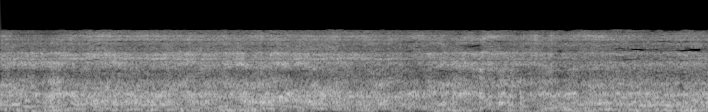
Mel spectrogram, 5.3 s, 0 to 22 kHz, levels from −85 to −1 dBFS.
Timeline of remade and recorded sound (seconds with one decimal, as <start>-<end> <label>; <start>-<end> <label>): 0.0-4.6 remade; 4.6-5.3 recorded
